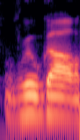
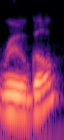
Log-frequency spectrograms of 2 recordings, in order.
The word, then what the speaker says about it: Rugal: kof is called rugal it's rugal not rugel it's rugal because of the way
